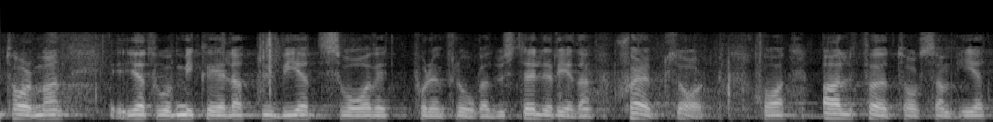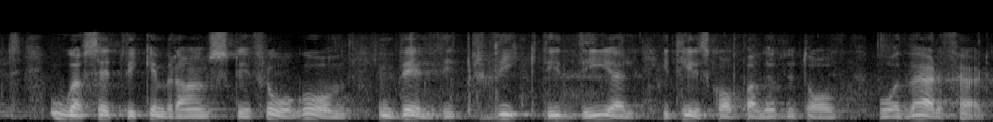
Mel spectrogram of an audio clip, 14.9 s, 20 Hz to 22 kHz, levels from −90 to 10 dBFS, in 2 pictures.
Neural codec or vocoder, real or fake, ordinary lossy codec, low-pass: none; real; MP3, 64 kbps; 7.2 kHz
